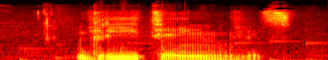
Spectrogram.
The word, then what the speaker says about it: greetings: ولو خدنا بالنا هنا في الكلمة دي معايا حرف الجي ما بنطقوش عشان جه ورا حرف الان. حرف الجي لما بيجي مع حرف الان ما بنطقش الجي، اخر صوت بيبان معايا صوت الان. فلو هي مفرد بس هقول جريتن. انما هنا عشان هي جمع فيها اس في الاخر فهقول جريتنز.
